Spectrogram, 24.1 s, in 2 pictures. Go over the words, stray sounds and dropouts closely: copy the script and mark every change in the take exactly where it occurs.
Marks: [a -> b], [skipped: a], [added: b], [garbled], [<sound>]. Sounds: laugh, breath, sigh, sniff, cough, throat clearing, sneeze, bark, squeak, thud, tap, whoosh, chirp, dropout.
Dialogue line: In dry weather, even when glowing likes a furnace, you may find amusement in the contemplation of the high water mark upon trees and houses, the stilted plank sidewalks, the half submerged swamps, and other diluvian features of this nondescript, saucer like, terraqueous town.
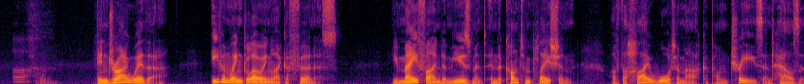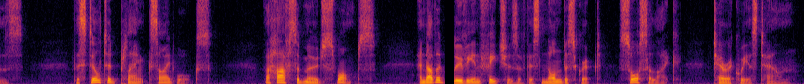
[sigh] In dry weather, even when glowing [likes -> like] a furnace, you may find amusement in the contemplation of the high water mark upon trees and houses, the stilted plank sidewalks, the half submerged swamps, and other diluvian [dropout] features of this nondescript, saucer like, terraqueous town.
